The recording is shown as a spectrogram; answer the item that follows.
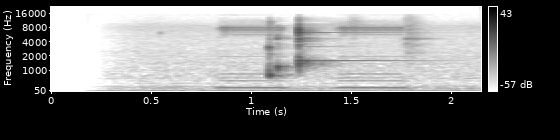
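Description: Two short, buzzy electronic beeps, each well under half a second, with a quick rising chirp and a click between them.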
